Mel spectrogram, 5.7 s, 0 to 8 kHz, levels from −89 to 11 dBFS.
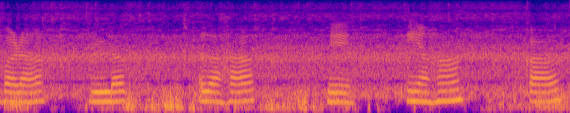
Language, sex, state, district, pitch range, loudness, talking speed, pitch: Hindi, female, Madhya Pradesh, Dhar, 130-225 Hz, -17 LUFS, 65 wpm, 210 Hz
